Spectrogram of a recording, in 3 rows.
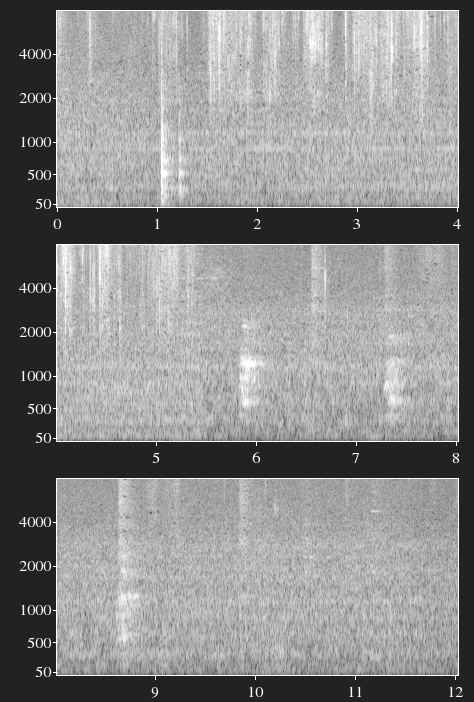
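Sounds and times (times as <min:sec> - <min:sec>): spoon squishing and scraping filling: 0:00.0 - 0:05.5
wooden spoon knocking a bowl: 0:01.0 - 0:01.4.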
